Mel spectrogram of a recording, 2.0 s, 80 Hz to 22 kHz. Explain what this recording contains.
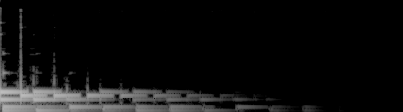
UI Synth 01
An synthesized user interface sound effect to be used in sci-fi games, or similar futuristic sounding games. Useful for all kind of menus when having the cursor moving though, or clicking on, the different options.
gaming, gamedeveloping, indiegamedev, games, indiedev, synth, sci-fi, ui, electric, click, menu, video-game, electronic, gamedev, navigate, videogames, futuristic, select, game, sfx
